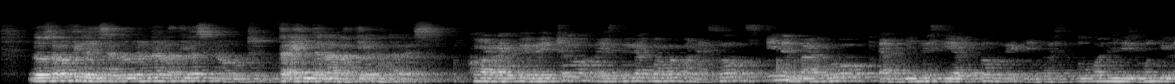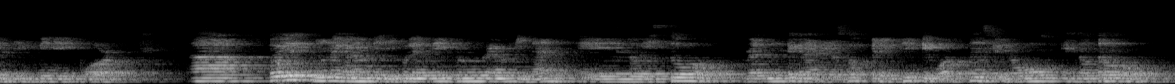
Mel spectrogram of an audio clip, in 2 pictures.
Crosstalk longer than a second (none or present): none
